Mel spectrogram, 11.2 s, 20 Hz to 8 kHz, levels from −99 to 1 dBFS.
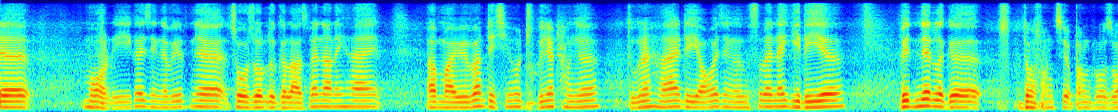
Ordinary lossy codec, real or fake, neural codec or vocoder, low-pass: none; fake; codec, 24 kHz, 0.5 kbps, DualCodec; 7.2 kHz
